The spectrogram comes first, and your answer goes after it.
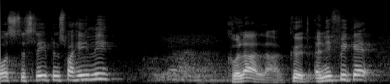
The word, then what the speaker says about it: kulala: Kulala, good. And if we get, and we have the accent on the penultimate syllable, the second last syllable, kulala.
